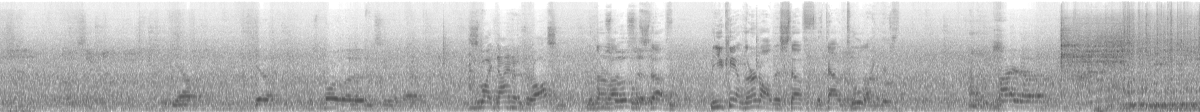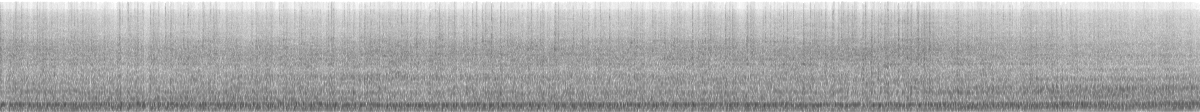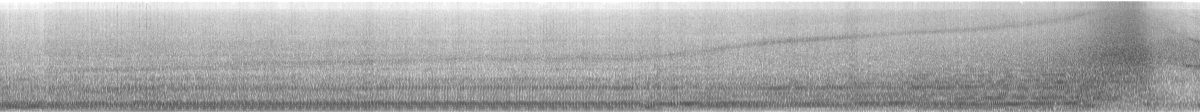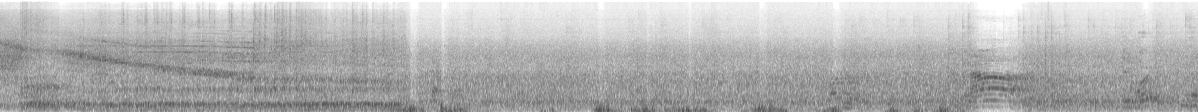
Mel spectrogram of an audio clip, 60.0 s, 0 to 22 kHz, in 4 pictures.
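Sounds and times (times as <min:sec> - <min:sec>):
engine revving on a dyno: 0:13.3 - 0:21.2, 0:23.1 - 0:50.2.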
